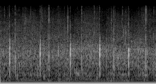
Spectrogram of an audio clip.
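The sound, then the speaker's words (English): An audience applauds in praise of God, many hands clapping together in a steady, even rhythm, with a dense wash of scattered claps filling the space between the beats. “If you believe that, give God a good hand clap of praise this morning.”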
